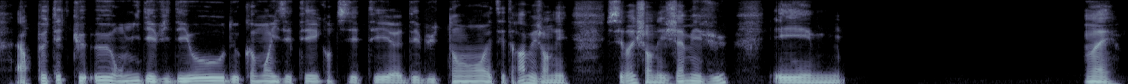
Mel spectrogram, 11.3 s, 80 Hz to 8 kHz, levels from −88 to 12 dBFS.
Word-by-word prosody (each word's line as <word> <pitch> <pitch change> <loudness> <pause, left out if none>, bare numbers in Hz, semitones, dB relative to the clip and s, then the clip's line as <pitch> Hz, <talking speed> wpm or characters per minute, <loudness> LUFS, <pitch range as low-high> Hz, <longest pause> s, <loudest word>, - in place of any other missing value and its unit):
Alors 80 +1 -2
peut-être, 100 +7 -2
qu'eux, 110 +2 +2
ont 95 -3 0
mis 100 +3 +1
des 90 -2 +3
vidéos 95 +4 +3
de 85 -3 -1
comment 90 +2 -2
ils 85 -1 0
étaient 90 +2 -2
quand 85 +1 -4
ils 85 - -3
étaient, 85 +2 -1
heu, - - -1
débutants 85 +4 -1
et 85 - 0
cetera, 115 +4 -3
mais 110 -4 +1
j'en 80 -4 0
n'ai 75 -1 -1 0.4
c'est - - +3
vrai 100 - +1
que 120 - 0
j'en 80 0 +1
ai 75 - +1
jamais 95 +6 +1
vu 100 - -2 0.4
et 80 0 +4
mmh 75 -1 -1 2.4
Ouais. 85 -1 +2
90 Hz, 165 wpm, -24 LUFS, 80-95 Hz, 2.4 s, et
